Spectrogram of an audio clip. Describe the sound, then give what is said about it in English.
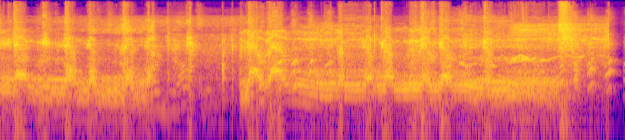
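A cat yowls while being brushed or vacuumed, making long, drawn-out, wavering cries with sharp pitch bends and brief breaks. The yowling is loud and nearly continuous over a rough, noisy background. “That is a cat, and he's being, like, brushed or vacuumed or something, and he's just like, ah.”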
